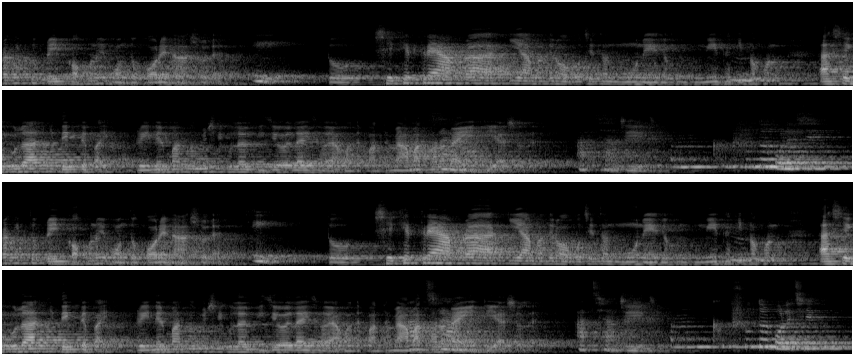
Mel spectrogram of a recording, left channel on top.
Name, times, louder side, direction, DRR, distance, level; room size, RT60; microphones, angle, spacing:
voice 1, 0.0-2.2 3.3-13.9 14.7-15.0, right 1 dB, 20° right, 4 dB, 1.5 m, -31 dB
voice 2, 7.2-7.5 10.3-10.5 12.6-13.2 14.2-16.8, left 1 dB, 80° right, -1 dB, 2.4 m, -32 dB
19.0 x 10.5 x 6.1 m, 2.6 s
head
